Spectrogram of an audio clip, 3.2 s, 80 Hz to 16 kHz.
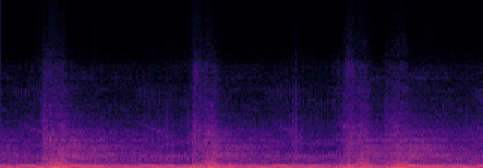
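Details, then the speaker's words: New 2019 Ski-Doo MXZ Blizzard 600R E-TEC two-stroke, recorded on a GoPro mic: throttle blipped about once a second, pitch snaps up and drops back cleanly; normal free revving. "here that windshield vibrating maybe I will go away once it gets broken in how fast this thing crept up incredible high-revving fast revving engine"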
